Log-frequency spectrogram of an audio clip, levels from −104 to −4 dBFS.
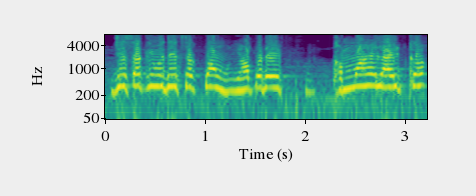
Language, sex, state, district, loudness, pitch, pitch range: Hindi, male, Madhya Pradesh, Bhopal, -13 LUFS, 330 Hz, 300-345 Hz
